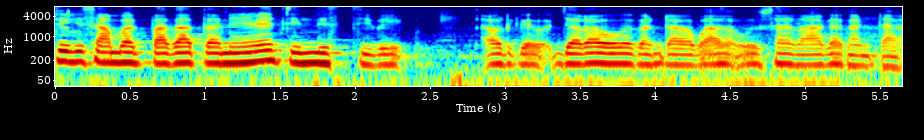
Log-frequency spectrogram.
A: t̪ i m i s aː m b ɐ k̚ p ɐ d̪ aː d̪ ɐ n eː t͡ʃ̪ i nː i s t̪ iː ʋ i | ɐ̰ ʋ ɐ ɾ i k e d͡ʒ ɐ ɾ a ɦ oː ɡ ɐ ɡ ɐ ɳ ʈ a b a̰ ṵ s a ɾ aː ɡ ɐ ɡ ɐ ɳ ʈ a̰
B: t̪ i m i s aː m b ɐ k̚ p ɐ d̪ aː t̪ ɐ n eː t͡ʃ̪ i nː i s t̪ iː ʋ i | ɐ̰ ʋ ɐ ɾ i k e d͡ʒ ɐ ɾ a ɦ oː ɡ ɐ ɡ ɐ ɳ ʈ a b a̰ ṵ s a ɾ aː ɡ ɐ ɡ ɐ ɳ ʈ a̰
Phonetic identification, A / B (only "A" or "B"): B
